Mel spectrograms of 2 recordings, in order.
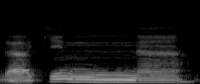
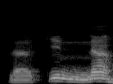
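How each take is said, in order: First: The final vowel is drawn out long. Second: The final vowel is short and runs on. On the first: The reading stops on this word. "waqaf. Dia baca panjang" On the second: The reading continues into the next word. "Bersambung bacaannya pendek"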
